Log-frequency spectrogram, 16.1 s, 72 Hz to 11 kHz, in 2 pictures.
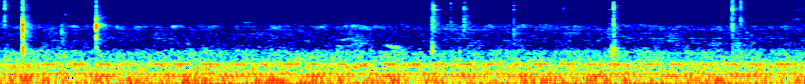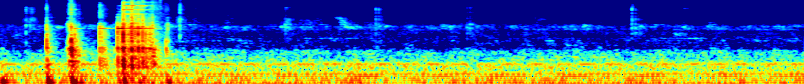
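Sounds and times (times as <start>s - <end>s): small clicks: 14.3s - 14.7s.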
